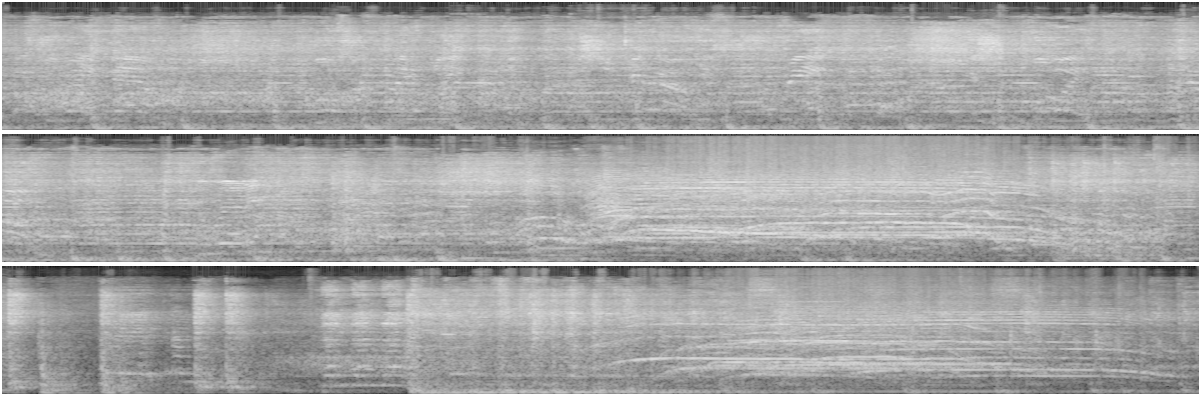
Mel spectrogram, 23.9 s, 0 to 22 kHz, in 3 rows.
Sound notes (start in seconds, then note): 13.3 cheering; 18.2 cheering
